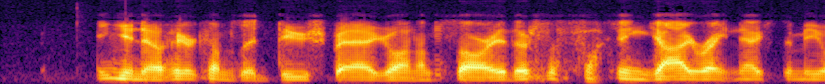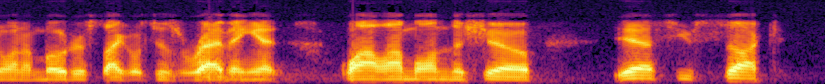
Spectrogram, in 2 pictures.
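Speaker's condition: Cleft lip and palate; many surgeries as a child

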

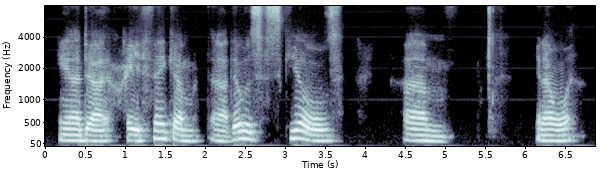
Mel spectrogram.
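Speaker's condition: Aphasia after stroke; rather severe stroke at 28 as first-year resident, impaired dominant right hand; initially no spoken or written language, relearned speech through therapy, still struggles a little forming words

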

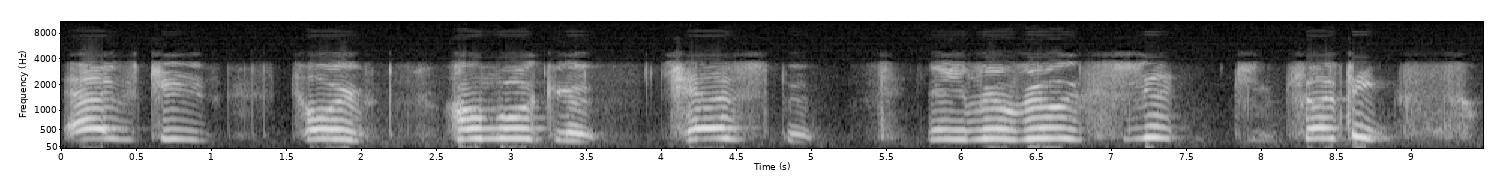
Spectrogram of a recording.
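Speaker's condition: Cerebral palsy

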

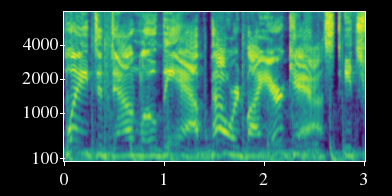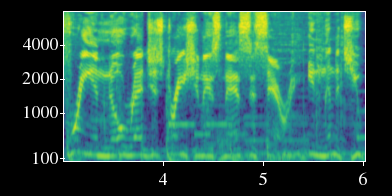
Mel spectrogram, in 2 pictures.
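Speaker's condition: No condition

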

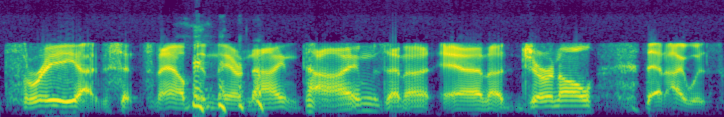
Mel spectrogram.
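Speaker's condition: Spasmodic dysphonia; sudden onset

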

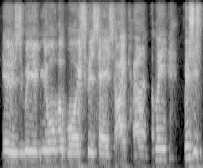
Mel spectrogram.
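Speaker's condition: Cerebral palsy; doctors predicted most likely unable to walk or talk

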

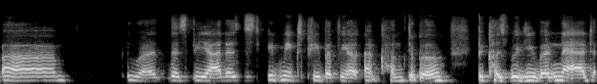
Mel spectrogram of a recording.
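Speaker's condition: Profound deafness; learned to talk through speech therapy, unfamiliar speech pattern, sometimes not understood, must repeat herself

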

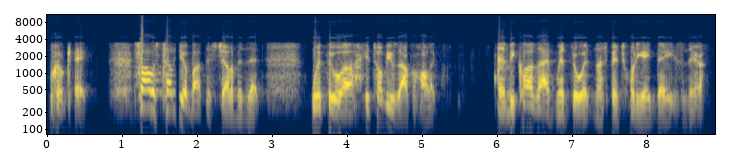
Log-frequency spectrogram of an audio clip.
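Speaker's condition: No condition

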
